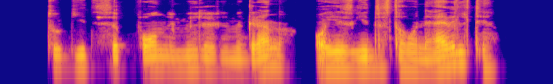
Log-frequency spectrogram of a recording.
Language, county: Lithuanian, Kaunas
